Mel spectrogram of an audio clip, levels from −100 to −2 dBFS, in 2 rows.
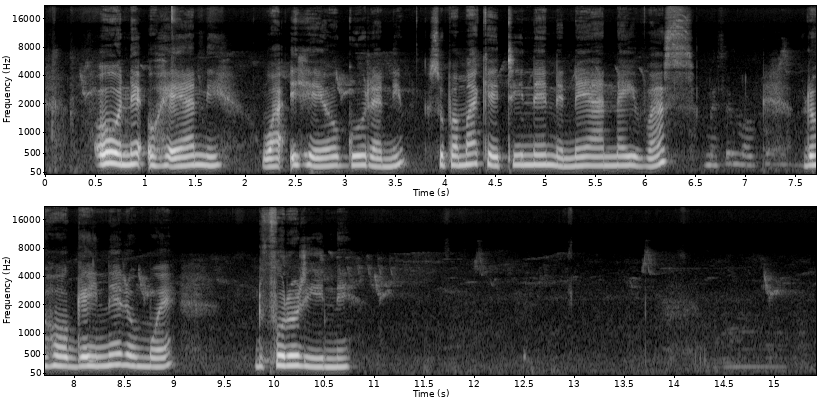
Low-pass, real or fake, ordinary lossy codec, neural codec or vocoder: none; real; none; none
